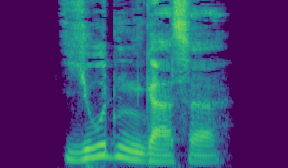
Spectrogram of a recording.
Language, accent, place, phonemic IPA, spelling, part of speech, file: German, Germany, Berlin, /ˈjuːdənˌɡasə/, Judengasse, noun, De-Judengasse.ogg
- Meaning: an alley, lane where mostly Jews lived; a ghetto (or part of it)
